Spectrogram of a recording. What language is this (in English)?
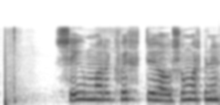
Icelandic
